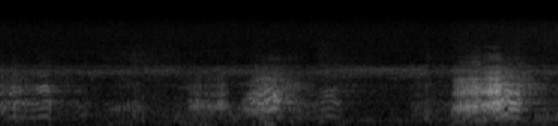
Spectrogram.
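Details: Several green-winged macaws descending along vines, giving wavering, nasal, rolling calls and rough grating squawks, with a loud harsh burst near the end; a constant high background drone.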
